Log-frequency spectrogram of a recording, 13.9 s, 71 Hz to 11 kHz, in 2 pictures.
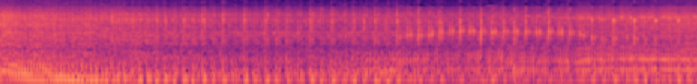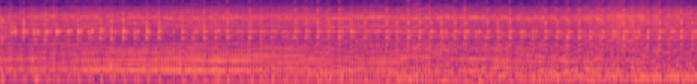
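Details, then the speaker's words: Honda Supra X125 with a snoring, growling, unsmooth engine sound; cause found to be the head breather hose cracked right at the clamp. Uneven, lumpy idle with breathy roughness that never settles; vacuum leak from the cracked breather hose. "rewo ini bro ternyata masalahnya ada di sini Oh Selangnya bocor selang"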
